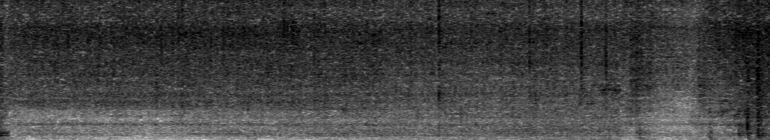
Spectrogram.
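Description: Carrots for a jaggery gajar halwa fry in a pan with a continuous soft sizzle and hiss, joined by faint stirring scrapes near the end.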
